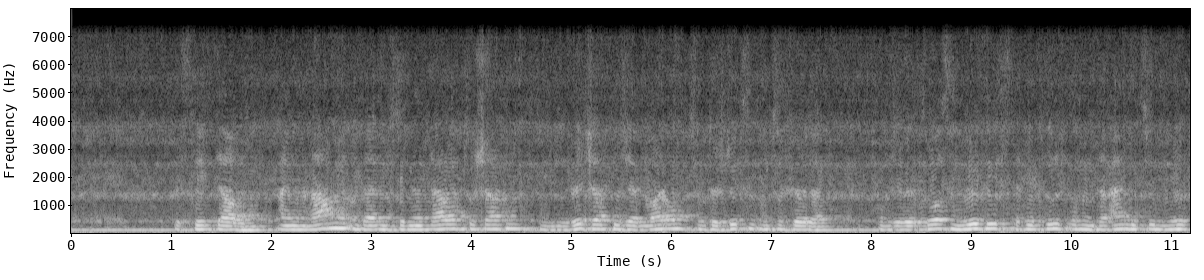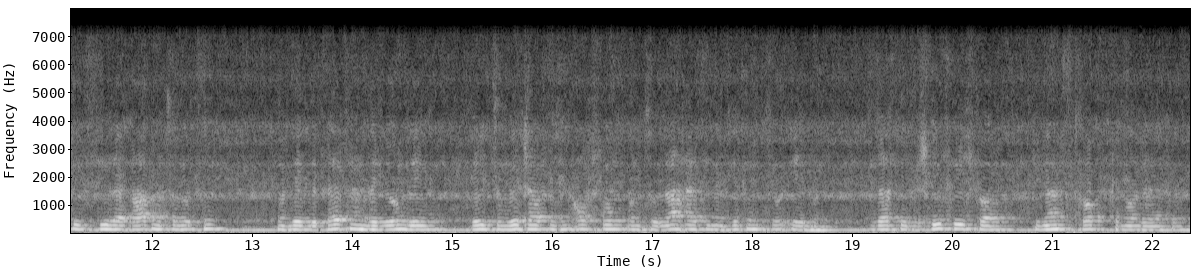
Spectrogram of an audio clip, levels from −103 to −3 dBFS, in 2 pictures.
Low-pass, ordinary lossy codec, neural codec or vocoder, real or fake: 7.2 kHz; none; codec, 16 kHz, 4 kbps, FreqCodec, smaller model; fake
